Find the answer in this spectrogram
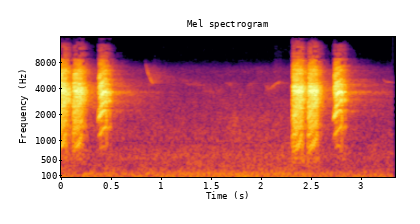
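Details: Spangled drongo in Australia, morning, coming for a drink at a birdbath: two groups of three loud, harsh, rasping squawks, about two seconds apart, with quiet between.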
